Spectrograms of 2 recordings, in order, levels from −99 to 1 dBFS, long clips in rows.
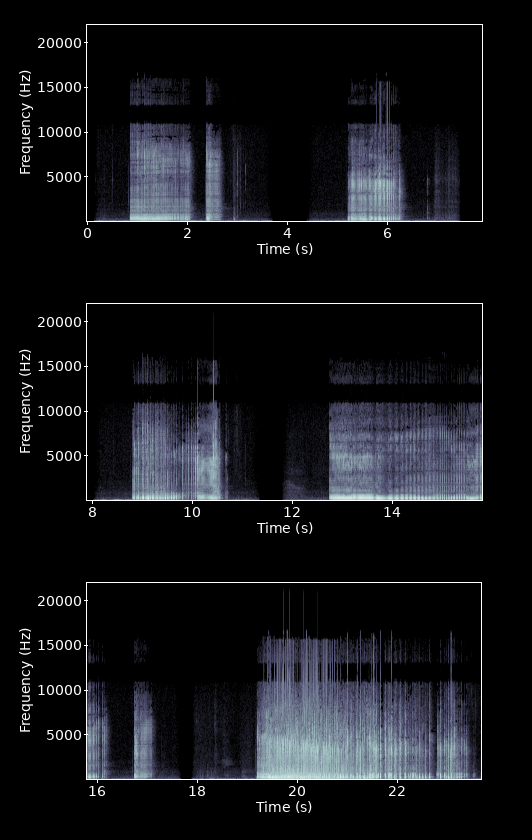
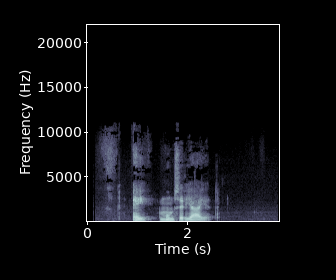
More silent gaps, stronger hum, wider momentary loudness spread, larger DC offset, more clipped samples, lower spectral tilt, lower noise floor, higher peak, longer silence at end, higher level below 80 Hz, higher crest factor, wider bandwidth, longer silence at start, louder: first, 3.72-4.39 s, 7.47-8.03 s, 11.35-11.80 s, 17.68-17.89 s vs none; neither; second, 17 LU vs 24 LU; neither; neither; about the same, -5 dB/octave vs -6 dB/octave; second, -60 dBFS vs -66 dBFS; first, 0 dBFS vs -4 dBFS; second, 0.25 s vs 1.4 s; first, -42 dBFS vs -58 dBFS; about the same, 20 dB vs 22 dB; first, 16 kHz vs 11 kHz; first, 0.85 s vs 0.4 s; first, -18 LUFS vs -22 LUFS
